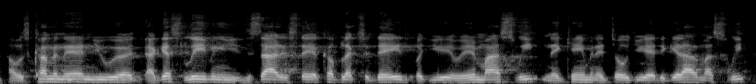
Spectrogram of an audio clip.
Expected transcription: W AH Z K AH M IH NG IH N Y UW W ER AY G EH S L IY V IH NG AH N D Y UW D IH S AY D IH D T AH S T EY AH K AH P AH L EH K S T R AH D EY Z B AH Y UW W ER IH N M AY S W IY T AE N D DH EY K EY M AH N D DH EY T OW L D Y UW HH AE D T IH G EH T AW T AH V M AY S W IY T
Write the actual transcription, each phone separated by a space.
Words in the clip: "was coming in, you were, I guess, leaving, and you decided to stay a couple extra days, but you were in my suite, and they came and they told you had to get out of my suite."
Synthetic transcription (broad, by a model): W AH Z K AH M IH NG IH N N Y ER AY G EH S L IY V IH NG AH N Y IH D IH S AY D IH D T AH S T EY AH K AH P L EH K S T R AH D EY Z B AH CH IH W ER IH N M AY S W IY T N DH EY K EY M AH N DH EY T OW L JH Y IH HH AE D T IH G EH T AW T AH V M AY S W IY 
